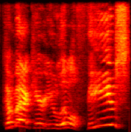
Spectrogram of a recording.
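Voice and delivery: shrill, high-pitched, loud angry hollered yell. A baker chasing a pack of street children calls after them, yelling. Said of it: "a voice yelled".

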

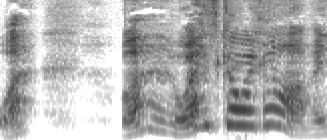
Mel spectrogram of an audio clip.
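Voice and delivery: baffled, drawn-out tone. Imitating a friend standing there with mouth open: imitating a confused friend. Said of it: "He's over here just, like, his mouth is open".

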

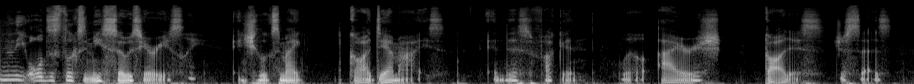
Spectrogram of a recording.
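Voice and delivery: low, hushed storytelling whisper.

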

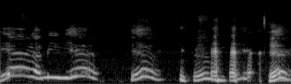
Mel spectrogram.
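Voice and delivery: very high, confused, eager-to-please agreeing tone. Imitating an actor who sounds confused and approval-seeking: imitating Mark Wahlberg. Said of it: "always sounds like he's either searching for approval or just incredibly confused".

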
